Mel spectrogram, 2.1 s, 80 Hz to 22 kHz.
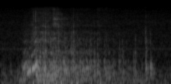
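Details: Craftsman 6 hp big-wheel front-drive self-propelled mower after a new pull rope and priming: a brief uneven burst of firing that stumbles and dies away; it seems to run really rich, suspected carburetor, spark plug or flywheel key.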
